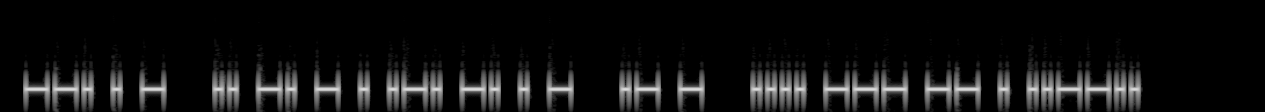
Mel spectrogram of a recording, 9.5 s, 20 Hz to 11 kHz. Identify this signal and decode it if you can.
Morse code, heard as a keyed tone, about 21 wpm, 700 Hz. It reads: GET INTERNET AT HOME?
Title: Sentences from Top 1000 Words - Review Part 4 - 22wpm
